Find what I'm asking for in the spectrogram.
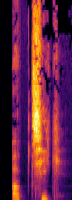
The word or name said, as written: optik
